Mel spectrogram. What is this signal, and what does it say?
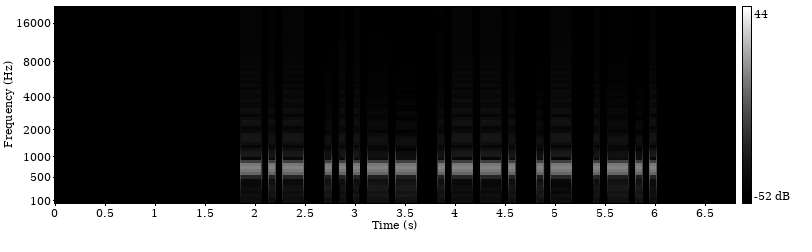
Morse code, heard as a keyed tone, about 17 wpm, 700 Hz. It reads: K3PAL
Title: USA Call Signs - 5 Characters - Repeated 2x - 17wpm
